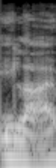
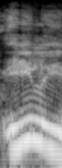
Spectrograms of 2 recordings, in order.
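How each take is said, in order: First: The name ends with an 'eye' sound. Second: The name ends with an 'ee' sound. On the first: The speaker calls it wrong. "I've been pronouncing it Eli" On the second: The speaker calls it right. "somebody that's from there tells me it's Ely"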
